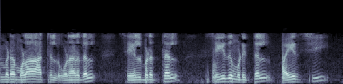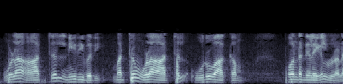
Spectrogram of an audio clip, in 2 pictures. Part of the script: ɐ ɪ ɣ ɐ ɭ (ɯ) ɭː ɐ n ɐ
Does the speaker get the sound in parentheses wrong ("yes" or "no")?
yes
